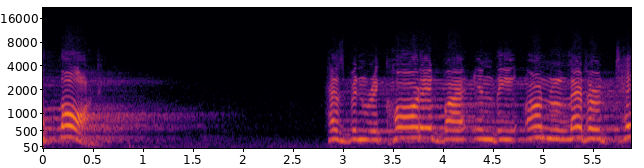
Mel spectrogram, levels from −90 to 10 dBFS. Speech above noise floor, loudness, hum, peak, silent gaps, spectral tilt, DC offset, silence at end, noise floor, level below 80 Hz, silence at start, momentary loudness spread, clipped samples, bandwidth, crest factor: 42 dB; -26 LUFS; none; -10 dBFS; none; -6.5 dB/octave; under 0.1%; 0 s; -68 dBFS; -70 dBFS; 0 s; 14 LU; under 0.1%; 8.6 kHz; 18 dB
